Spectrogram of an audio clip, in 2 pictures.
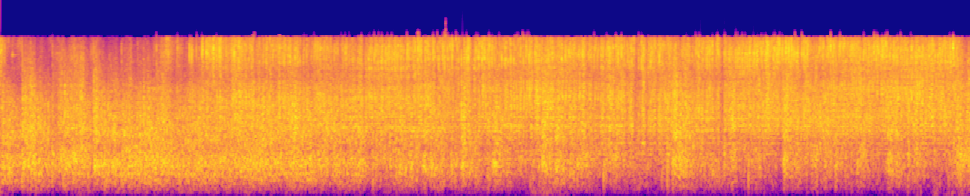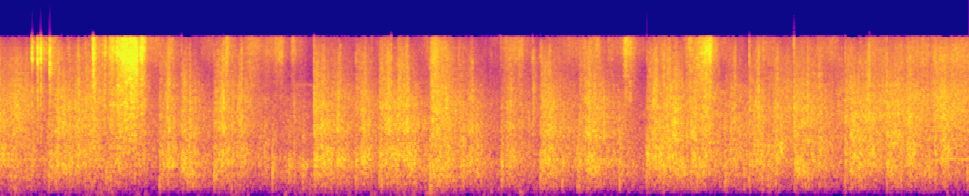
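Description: Many fireworks and firecrackers going off together: a continuous crackling din full of sharp bangs, with more distinct bangs standing out in the second half.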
